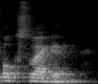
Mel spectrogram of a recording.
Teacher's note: V in German language is pronounced as F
